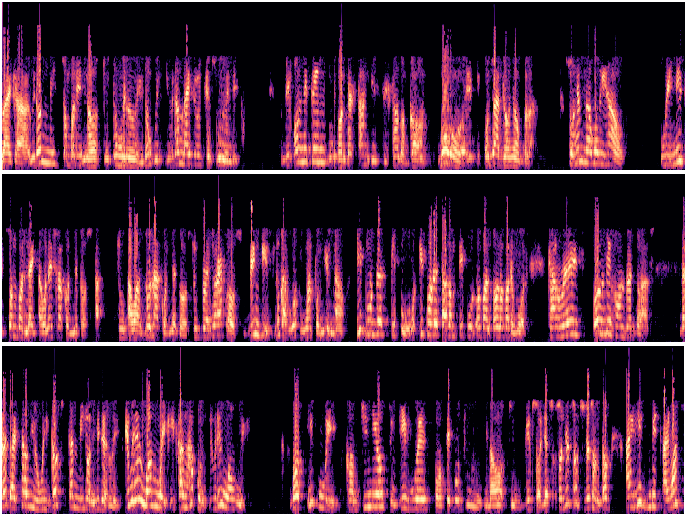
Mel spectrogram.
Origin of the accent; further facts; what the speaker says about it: Imo, Nigeria; now in Malaysia; I'm calling from Malaysia. I'm from Amuzu, Amakoya, in Hite Oboma, local government, Imo State, Biafra land.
